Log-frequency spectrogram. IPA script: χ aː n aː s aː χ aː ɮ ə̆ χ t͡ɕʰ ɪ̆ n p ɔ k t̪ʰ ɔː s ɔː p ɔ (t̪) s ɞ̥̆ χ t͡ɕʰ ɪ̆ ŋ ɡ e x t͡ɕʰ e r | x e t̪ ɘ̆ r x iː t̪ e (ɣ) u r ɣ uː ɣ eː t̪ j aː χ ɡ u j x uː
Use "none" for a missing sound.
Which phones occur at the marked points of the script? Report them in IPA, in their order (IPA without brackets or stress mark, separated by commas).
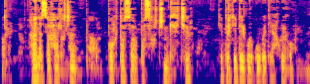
none, ɣ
